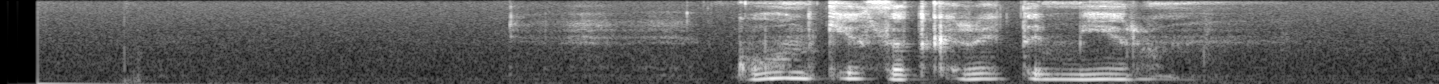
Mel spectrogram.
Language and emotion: Russian, sad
